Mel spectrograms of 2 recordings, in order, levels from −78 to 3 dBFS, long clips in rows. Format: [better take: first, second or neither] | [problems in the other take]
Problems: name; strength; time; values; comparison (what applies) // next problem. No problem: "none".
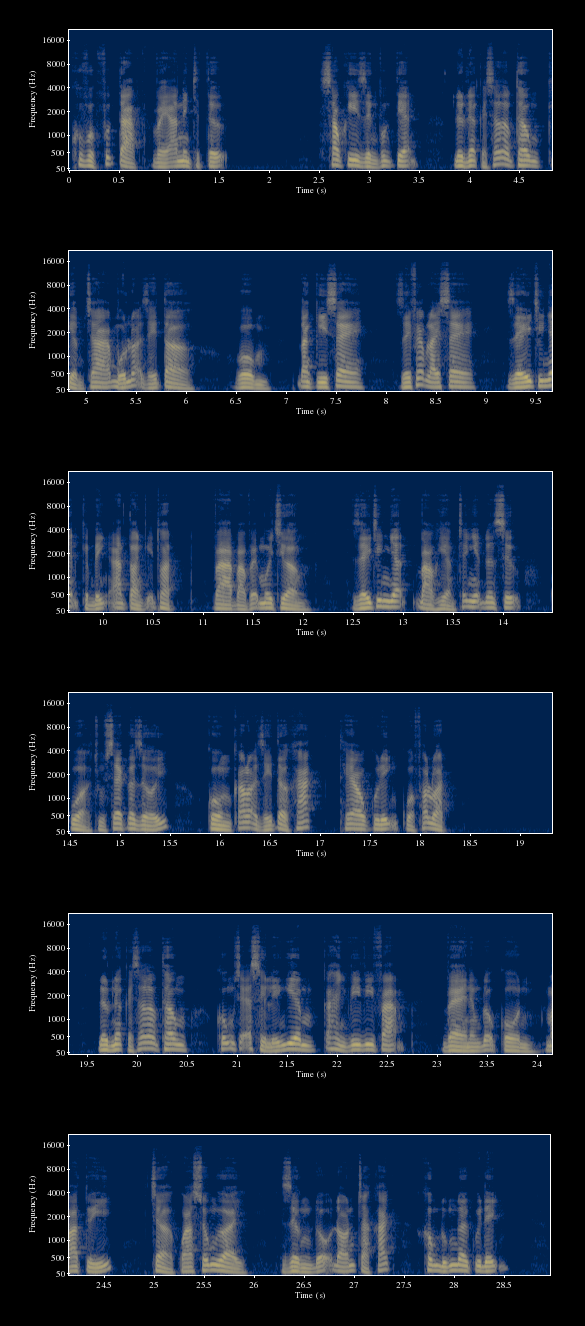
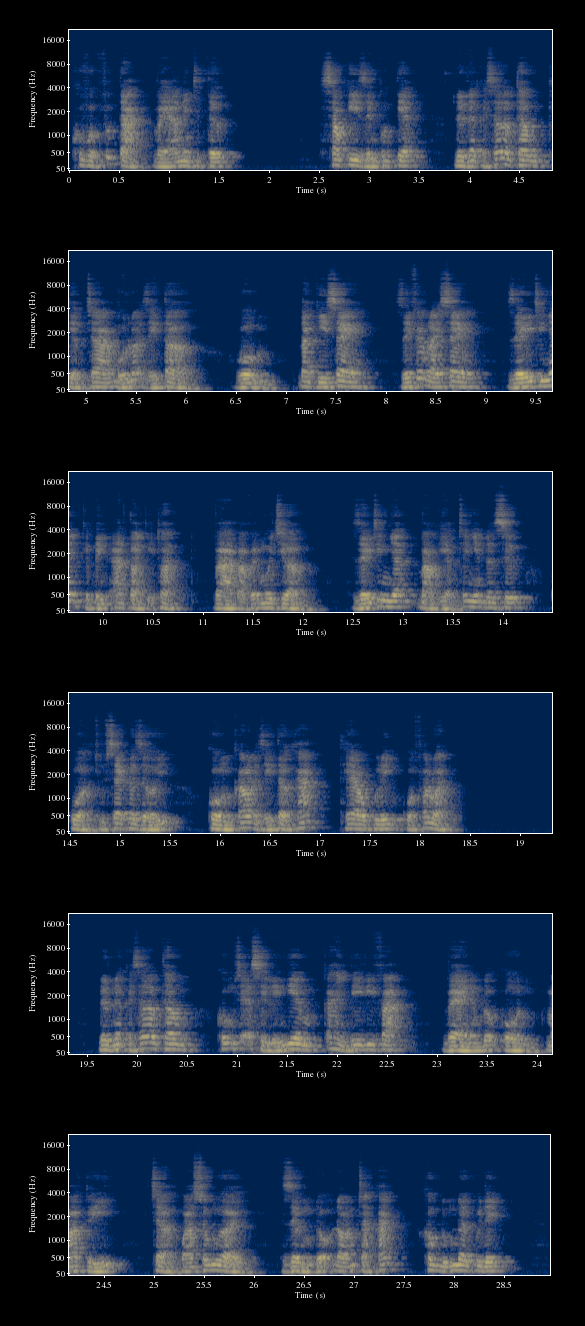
first | room echo; slight; dies away in 0.3 s // off-mic speech; far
